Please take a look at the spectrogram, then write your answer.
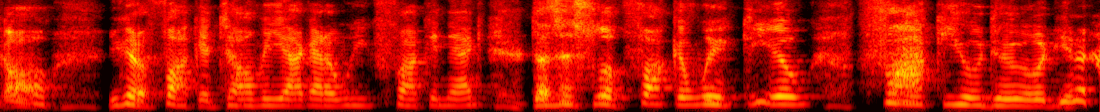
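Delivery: Boston accent, mock offended. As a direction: tough Boston rant, voice up high. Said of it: "he's from, like, fucking Boston".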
